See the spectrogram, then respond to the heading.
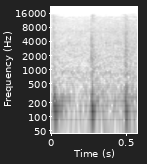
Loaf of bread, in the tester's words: you hear that that thud there that means it's done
